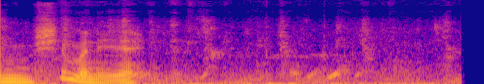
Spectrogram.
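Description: A man's voice for the first moment, then faint cooing of pigeons, a few short low coos near the end.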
